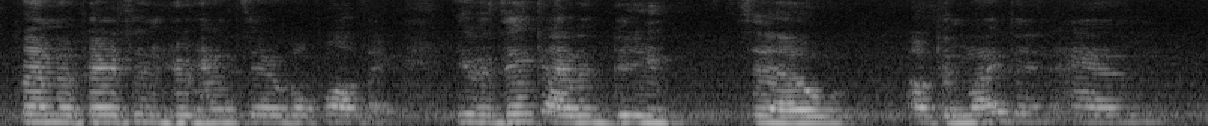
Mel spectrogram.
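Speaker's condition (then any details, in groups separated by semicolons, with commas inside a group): Cerebral palsy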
